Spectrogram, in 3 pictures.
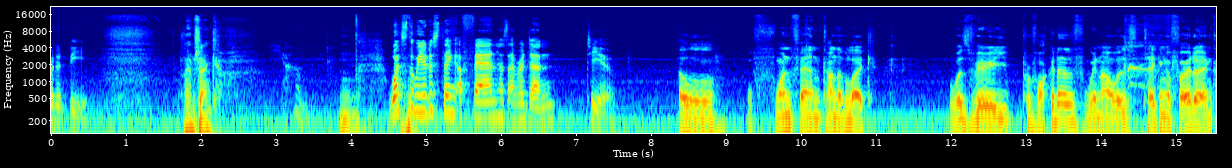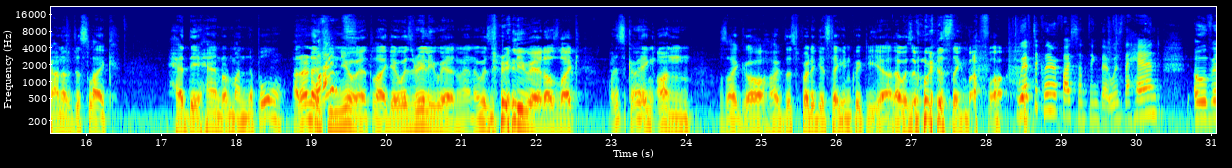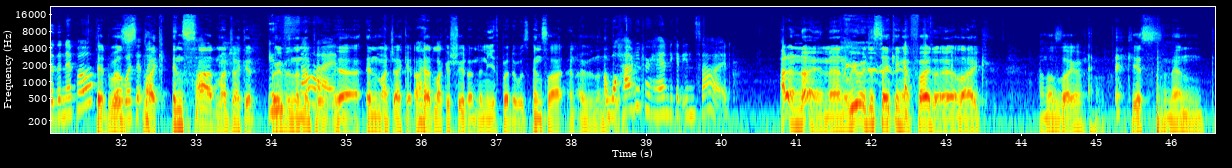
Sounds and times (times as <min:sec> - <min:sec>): Inside, small room: 0:00.0 - 0:46.5.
